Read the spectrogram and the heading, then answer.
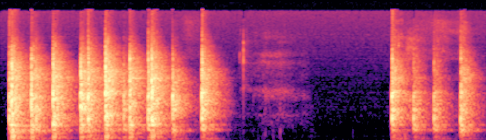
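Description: A rapid series of solid knocks on a wooden door, about eight in a quick burst, then a pause of silence before three or four more knocks. Fairly loud, with no voices. Someone knocking at a door as part of an improvised scene.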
